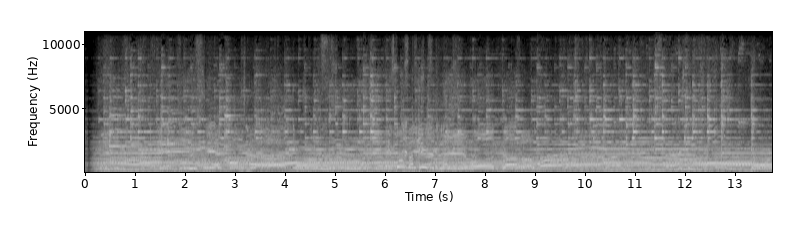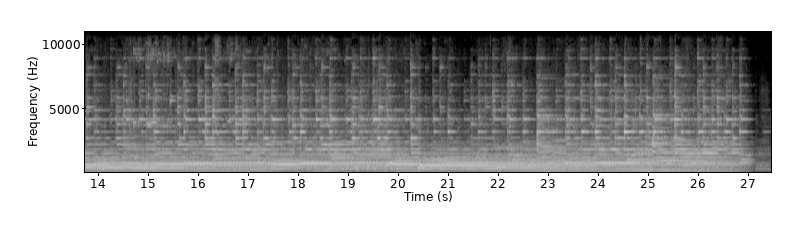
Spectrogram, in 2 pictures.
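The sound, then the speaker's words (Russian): Church bells ring out from the main bell tower in Ryazan during an Easter procession, a full, continuous peal of many overlapping strikes blending into a loud, shimmering wash of tones that carries on steadily with no voices. “Главной рязанской колокольни радостно перемешивался с торжественными песнопениями, тропарем и молитвами, которые исполнял хор духовенства епархии.”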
